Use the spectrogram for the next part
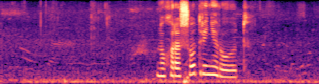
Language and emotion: Russian, neutral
